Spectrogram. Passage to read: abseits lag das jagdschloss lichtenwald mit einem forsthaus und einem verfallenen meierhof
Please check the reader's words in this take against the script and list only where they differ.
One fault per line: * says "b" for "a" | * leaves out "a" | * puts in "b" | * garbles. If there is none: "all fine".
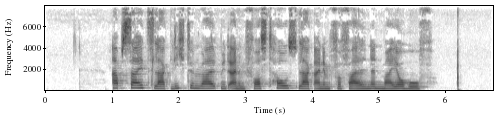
* leaves out "das jagdschloss"
* says "lag" for "und"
